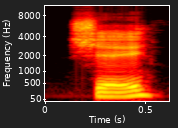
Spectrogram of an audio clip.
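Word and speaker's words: sé: it's just a single consonant and v uh she that's the number six she is chart with a ch sort of before the t becoming a sort of R sound again.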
